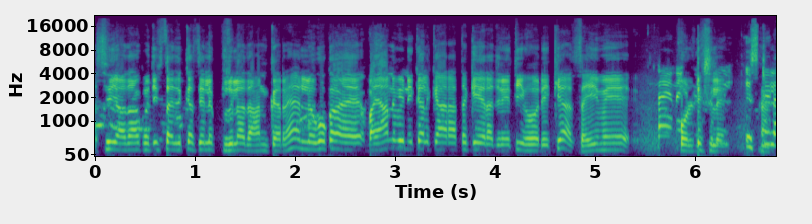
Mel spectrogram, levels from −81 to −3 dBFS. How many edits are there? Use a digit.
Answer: 0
